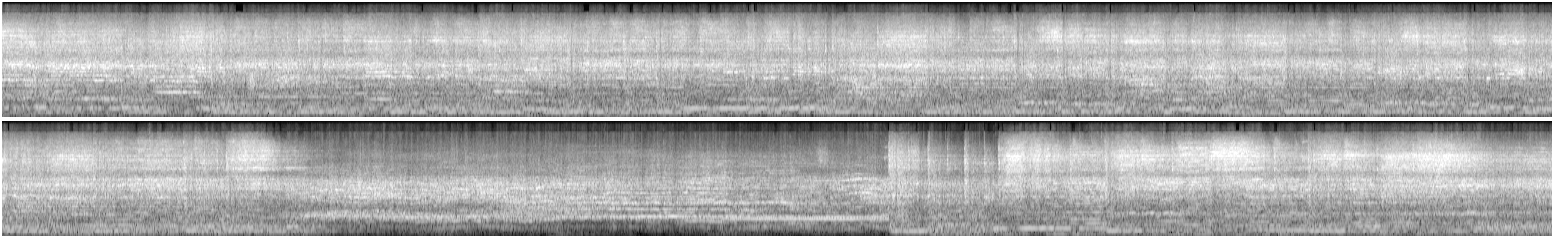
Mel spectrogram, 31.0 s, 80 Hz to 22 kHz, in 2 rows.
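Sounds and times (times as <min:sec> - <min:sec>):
electric guitar: 0:00.0 - 0:18.4
live rock band playing: 0:00.0 - 0:18.4, 0:24.4 - 0:31.0.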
